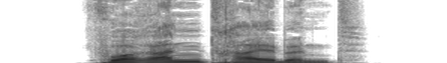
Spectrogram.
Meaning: present participle of vorantreiben
- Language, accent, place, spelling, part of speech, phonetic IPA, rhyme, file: German, Germany, Berlin, vorantreibend, verb, [foˈʁanˌtʁaɪ̯bn̩t], -antʁaɪ̯bn̩t, De-vorantreibend.ogg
